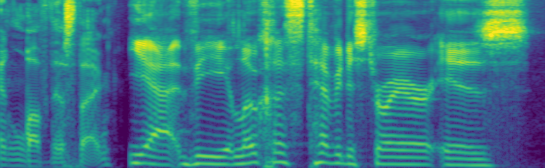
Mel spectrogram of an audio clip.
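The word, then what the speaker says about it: Lokhust: Locust. There is a copyrightable H in there, and you got to pronounce it like the H in Terra.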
